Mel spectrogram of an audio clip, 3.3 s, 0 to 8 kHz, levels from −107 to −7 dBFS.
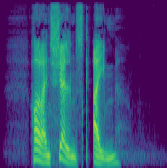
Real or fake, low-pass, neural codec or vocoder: real; 7.2 kHz; none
